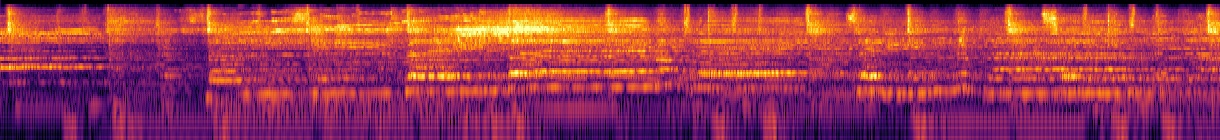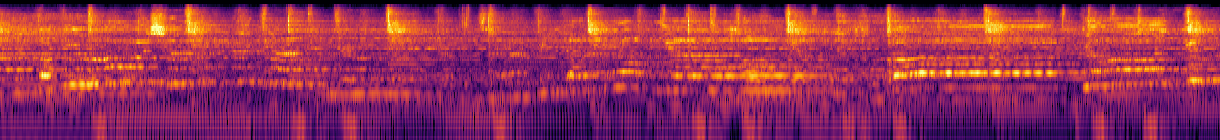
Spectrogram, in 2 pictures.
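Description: Thai idol-pop girl group singing live into handheld microphones over a pop backing track through the stage PA, with a steady beat; the bass and drums come in about a second in.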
